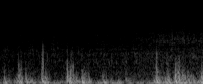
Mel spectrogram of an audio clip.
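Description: Wind buffeting the phone's microphone in irregular gusts over a low, steady rumble, growing stronger near the end.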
